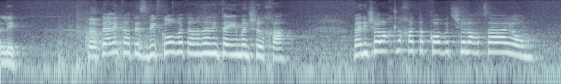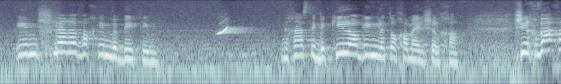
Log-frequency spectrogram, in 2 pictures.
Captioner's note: whistle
